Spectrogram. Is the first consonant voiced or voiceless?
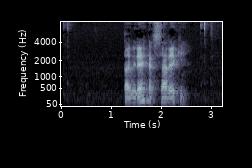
voiceless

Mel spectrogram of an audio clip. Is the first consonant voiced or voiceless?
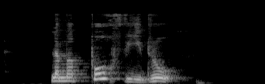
voiced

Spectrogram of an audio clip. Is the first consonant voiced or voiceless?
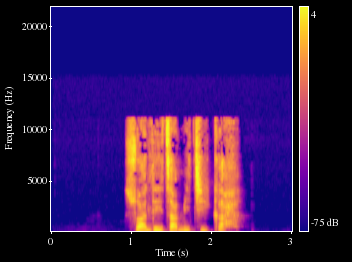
voiceless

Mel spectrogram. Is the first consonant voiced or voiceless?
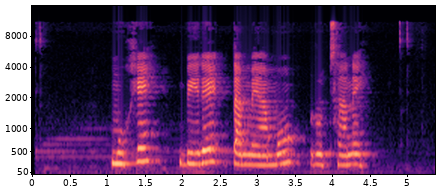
voiced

